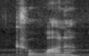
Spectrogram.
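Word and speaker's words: choana: are easily noticed here as well the proper pronunciation is Kawana singular or Kewanee plural for these nasal passageways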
